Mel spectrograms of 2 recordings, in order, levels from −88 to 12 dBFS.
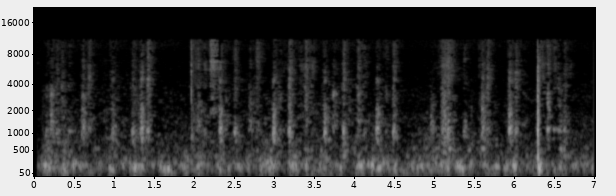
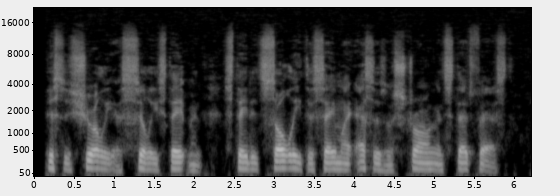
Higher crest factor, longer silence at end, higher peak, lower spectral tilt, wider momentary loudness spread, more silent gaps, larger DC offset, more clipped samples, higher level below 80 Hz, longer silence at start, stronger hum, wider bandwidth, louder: first, 32 dB vs 18 dB; second, 0 s vs 0.3 s; first, -2 dBFS vs -8 dBFS; about the same, -4.5 dB/octave vs -3.5 dB/octave; first, 14 LU vs 9 LU; neither; neither; neither; about the same, -54 dBFS vs -58 dBFS; about the same, 0.05 s vs 0.15 s; neither; second, 11.5 kHz vs over 20 kHz; second, -35 LUFS vs -26 LUFS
